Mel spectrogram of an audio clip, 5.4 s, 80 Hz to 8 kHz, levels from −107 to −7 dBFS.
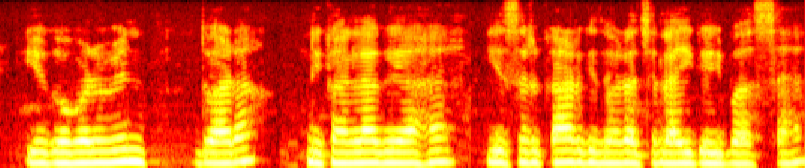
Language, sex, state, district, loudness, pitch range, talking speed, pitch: Hindi, female, Bihar, Purnia, -14 LUFS, 185-195 Hz, 155 wpm, 185 Hz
